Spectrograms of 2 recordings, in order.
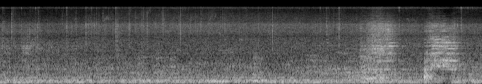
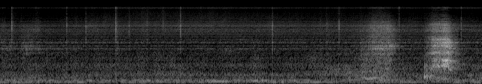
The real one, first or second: first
